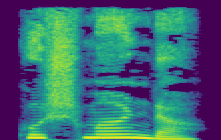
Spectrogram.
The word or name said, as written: ಕೂಷ್ಮಾಂಡಿ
